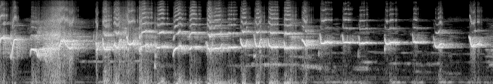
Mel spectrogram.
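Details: Samyong in full morning song: a dense, lively run of bright whistled notes and rapid trills, many sliding up or down, poured out almost without a break.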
